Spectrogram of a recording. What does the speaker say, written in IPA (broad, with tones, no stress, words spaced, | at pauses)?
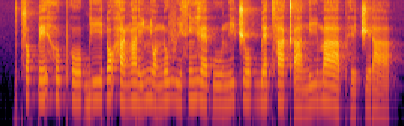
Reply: t͡sɔ˨k͡pe˨˦ hʊ˨ pʰoː˨ɡ͡biː˨ ɗɔ˦ha˨ŋã˦˨ɾi˦ ɲɔ˨no˦vi˨sĩ˦ ɣɛ˨puː˨ni˦t͡ʃoː˦ ɡ͡bɛ˦tʰa˦ kʼa˨niː˦maː˦˨ pʰɪ˨ t͡ʃɪ˦ɾa˨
